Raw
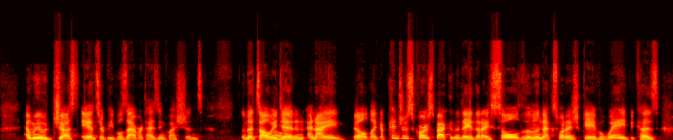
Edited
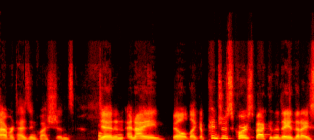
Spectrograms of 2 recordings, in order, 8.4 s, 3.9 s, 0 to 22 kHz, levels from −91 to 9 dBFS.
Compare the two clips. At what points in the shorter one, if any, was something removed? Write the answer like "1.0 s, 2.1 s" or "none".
1.2 s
